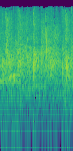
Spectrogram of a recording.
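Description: An audience claps steadily for a moment, a dense, even patter of many hands with no pauses and no voices standing out above it.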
